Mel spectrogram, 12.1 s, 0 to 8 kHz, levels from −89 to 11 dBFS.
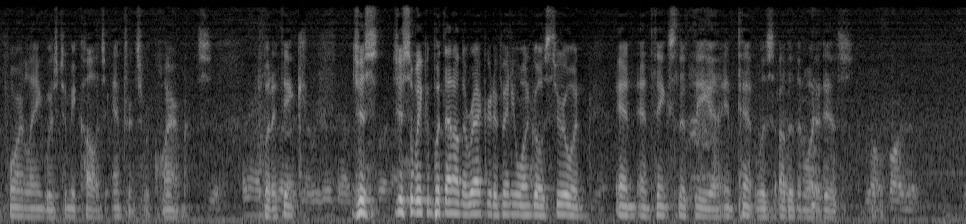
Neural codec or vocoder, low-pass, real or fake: autoencoder, 48 kHz, 128 numbers a frame, DAC-VAE, trained on Japanese speech; 7.2 kHz; fake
